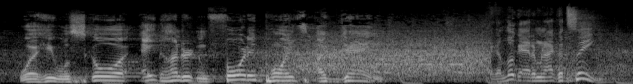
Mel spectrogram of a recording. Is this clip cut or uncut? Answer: cut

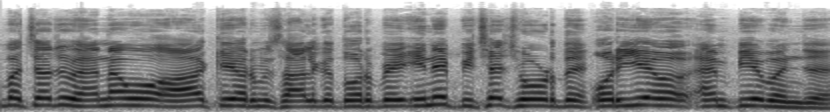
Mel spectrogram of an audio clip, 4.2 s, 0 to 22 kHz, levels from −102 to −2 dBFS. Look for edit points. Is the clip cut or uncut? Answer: cut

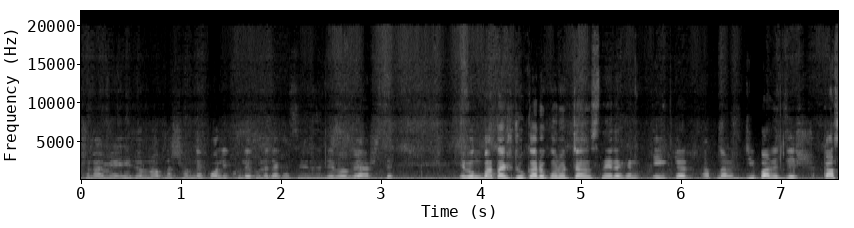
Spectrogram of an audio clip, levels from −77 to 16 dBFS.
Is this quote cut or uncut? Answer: uncut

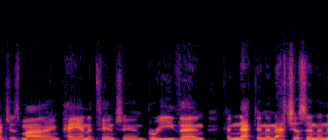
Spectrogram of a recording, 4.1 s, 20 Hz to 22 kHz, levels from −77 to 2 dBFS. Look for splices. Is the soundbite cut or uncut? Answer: uncut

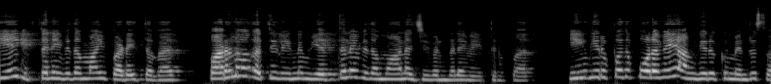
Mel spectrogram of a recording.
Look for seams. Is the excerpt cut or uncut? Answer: uncut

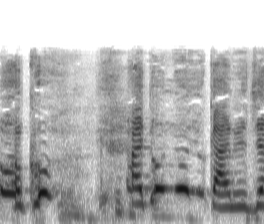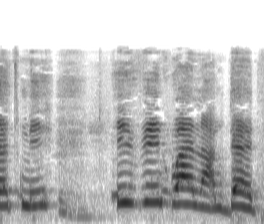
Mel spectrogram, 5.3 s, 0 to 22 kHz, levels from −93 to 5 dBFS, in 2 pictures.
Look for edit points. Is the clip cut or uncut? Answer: uncut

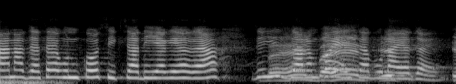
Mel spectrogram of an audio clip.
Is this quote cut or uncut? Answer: uncut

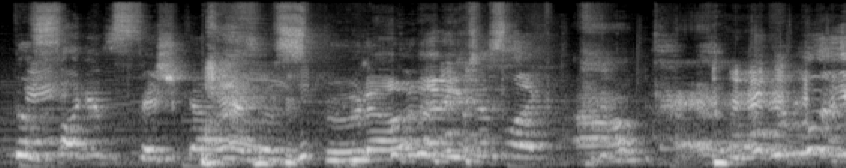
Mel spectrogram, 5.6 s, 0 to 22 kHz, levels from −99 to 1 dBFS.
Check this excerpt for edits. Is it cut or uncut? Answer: uncut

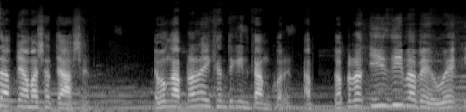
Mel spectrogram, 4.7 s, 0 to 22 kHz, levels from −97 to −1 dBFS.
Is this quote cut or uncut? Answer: cut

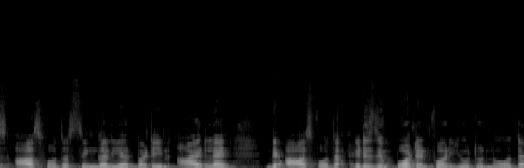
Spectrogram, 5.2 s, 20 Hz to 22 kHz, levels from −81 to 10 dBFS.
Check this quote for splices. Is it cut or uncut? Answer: cut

